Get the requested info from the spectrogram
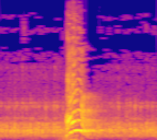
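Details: Corgi reacting with displeasure to a ladybug-shaped massager: one short, sharp bark over a steady buzzing hum from the massager.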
